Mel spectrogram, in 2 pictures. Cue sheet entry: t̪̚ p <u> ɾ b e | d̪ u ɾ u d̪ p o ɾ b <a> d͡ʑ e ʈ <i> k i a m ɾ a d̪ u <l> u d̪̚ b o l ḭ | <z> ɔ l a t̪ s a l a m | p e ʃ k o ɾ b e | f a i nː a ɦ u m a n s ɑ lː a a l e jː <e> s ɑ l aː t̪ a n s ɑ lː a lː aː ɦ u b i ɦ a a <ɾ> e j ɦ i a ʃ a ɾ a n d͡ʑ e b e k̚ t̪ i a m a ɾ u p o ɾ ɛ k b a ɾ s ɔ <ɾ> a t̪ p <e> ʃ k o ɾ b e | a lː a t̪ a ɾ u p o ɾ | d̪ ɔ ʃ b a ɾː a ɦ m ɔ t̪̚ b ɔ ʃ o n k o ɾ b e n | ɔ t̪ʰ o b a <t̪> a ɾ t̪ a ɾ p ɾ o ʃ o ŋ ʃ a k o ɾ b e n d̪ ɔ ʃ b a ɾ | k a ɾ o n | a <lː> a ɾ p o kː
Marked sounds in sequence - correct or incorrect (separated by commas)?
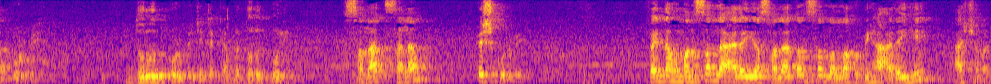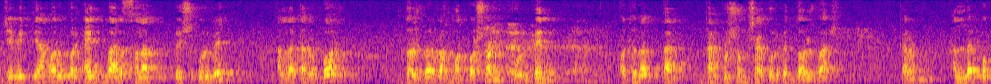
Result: incorrect, incorrect, incorrect, incorrect, incorrect, incorrect, incorrect, incorrect, correct, correct, correct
